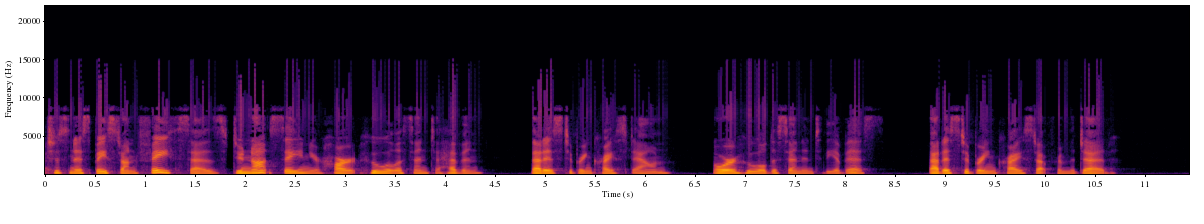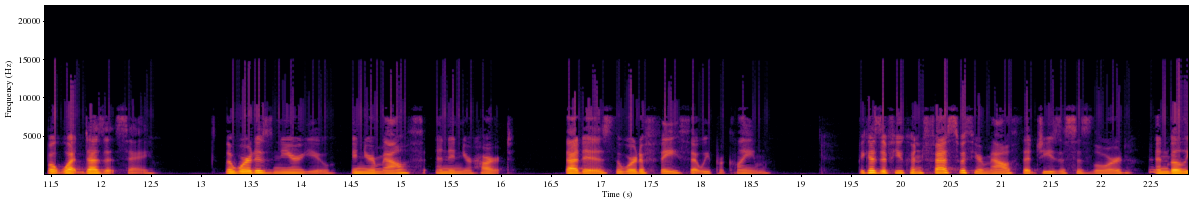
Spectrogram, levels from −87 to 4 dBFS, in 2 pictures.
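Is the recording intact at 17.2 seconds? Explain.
No. At 17.2 seconds the audio carries the resampler-restarted-on-every-block fault, which runs through the whole clip. The 16 to 48 kHz conversion was done one 20 ms block at a time, so each block edge has a small error and the sound has a buzz at a 50 Hz repeat rate, present only while there is signal. A spectrogram would show faint vertical stripes every 20 ms, and the waveform small kinks at each block boundary.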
